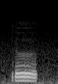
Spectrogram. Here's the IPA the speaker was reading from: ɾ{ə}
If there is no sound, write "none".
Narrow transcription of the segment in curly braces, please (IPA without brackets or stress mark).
ə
